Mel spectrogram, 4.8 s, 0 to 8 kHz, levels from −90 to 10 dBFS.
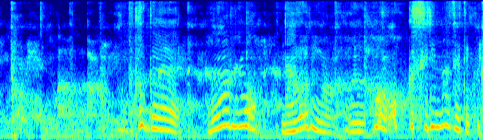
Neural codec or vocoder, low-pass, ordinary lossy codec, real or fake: codec, 16 kHz, 4.8 kbps, FACodec; none; none; fake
